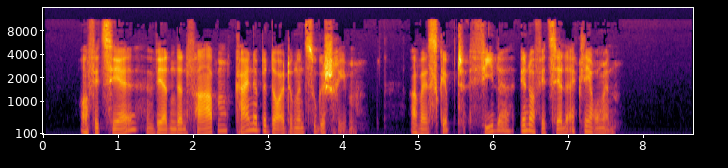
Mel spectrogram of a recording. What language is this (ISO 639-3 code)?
deu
